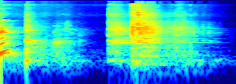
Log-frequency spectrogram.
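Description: Green chillies pounded in a mortar for a raw bitter gourd chutney: two separate heavy thuds, each followed by a short clatter and ringing scrape, with a pause between them and no voices.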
